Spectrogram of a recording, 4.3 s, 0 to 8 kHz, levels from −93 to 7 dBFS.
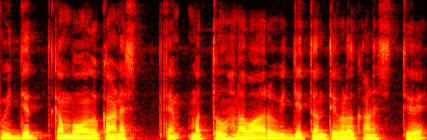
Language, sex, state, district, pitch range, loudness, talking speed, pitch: Kannada, male, Karnataka, Mysore, 115-125 Hz, -16 LUFS, 110 wpm, 120 Hz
